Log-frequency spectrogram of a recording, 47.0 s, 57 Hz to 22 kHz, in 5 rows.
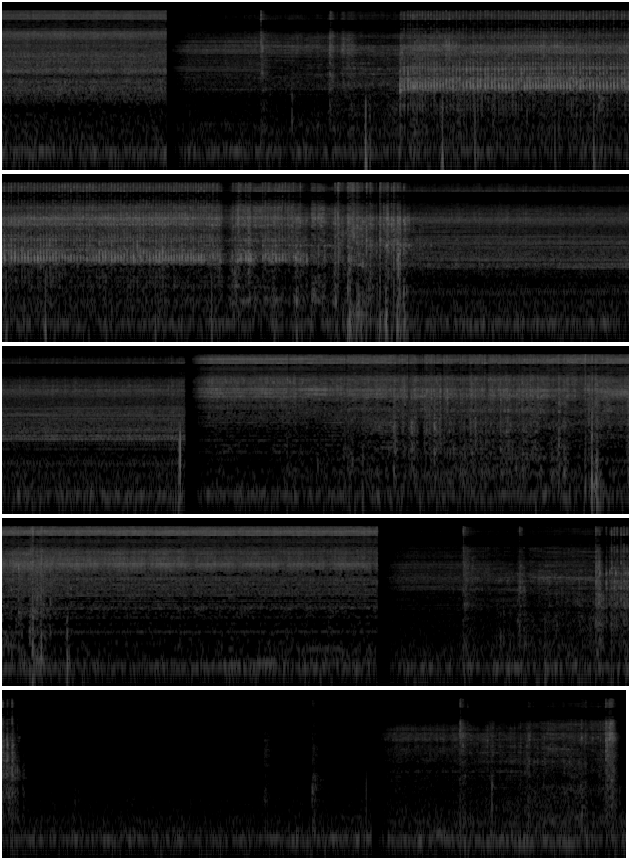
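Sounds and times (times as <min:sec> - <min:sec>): toy train motors whirring: 0:00.0 - 0:38.0, 0:43.2 - 0:46.9
toy trains clattering off track: 0:03.4 - 0:18.6, 0:19.5 - 0:33.8, 0:34.8 - 0:38.0, 0:43.3 - 0:46.9.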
